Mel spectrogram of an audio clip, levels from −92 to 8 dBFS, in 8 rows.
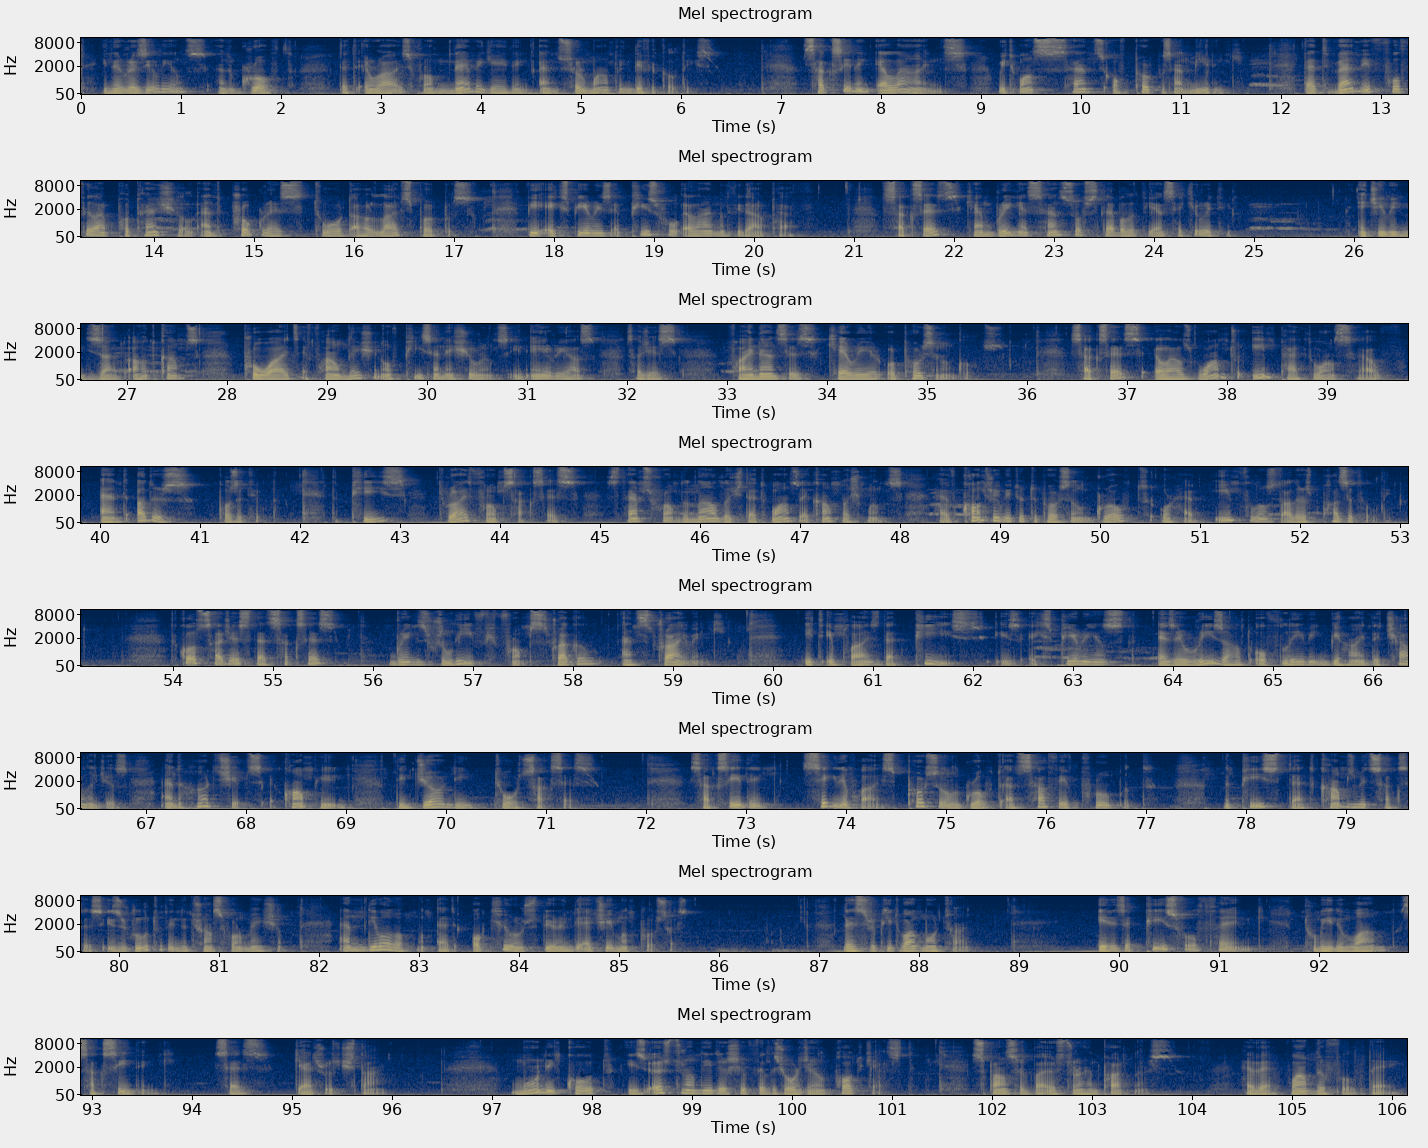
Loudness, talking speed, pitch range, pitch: -29 LUFS, 110 wpm, 105-135 Hz, 120 Hz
